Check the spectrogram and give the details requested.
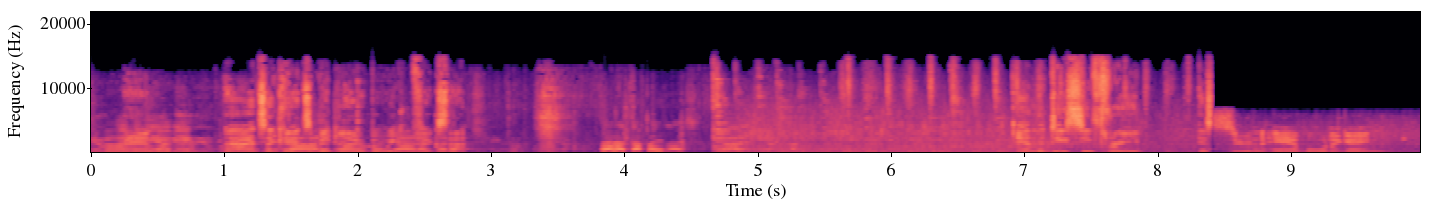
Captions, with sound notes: -And? -It's okay. It's low, but we can fix that. [Spanish spoken audio] The DC-3 is soon airborne again.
